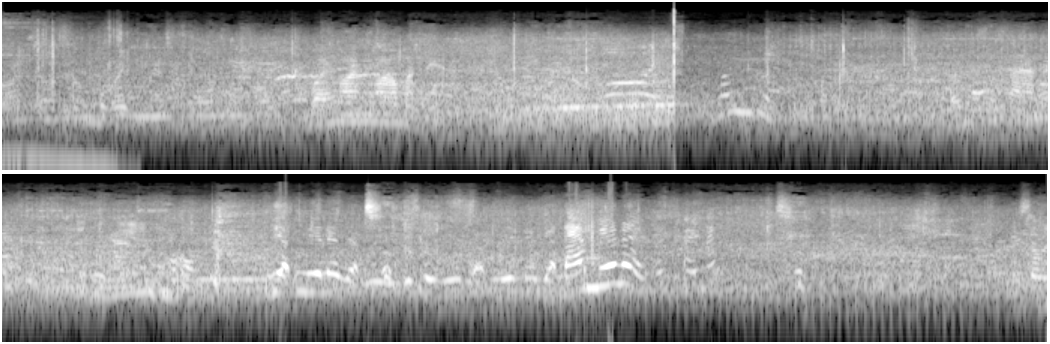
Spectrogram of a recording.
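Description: Young women chat and laugh nearby outdoors.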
